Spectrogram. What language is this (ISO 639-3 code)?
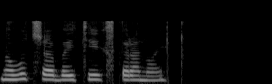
rus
